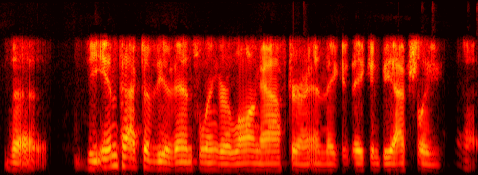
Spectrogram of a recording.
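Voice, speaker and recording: A Canadian man answering as a radio interview guest, speaking earnestly and haltingly, often repeating his words. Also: fairly low pitch, steady tone, gravelly, no echo, narrow, tinny audio. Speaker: interview guest, abuse survivor and advocate.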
